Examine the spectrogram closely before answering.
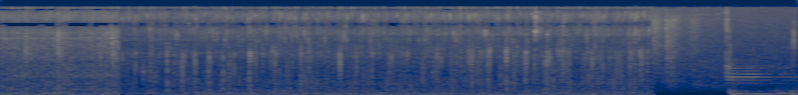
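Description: Motsunabe broth simmering in its pot: a dense crackle of small bubbles popping over a low rumble. It breaks off briefly near the end, and music starts.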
